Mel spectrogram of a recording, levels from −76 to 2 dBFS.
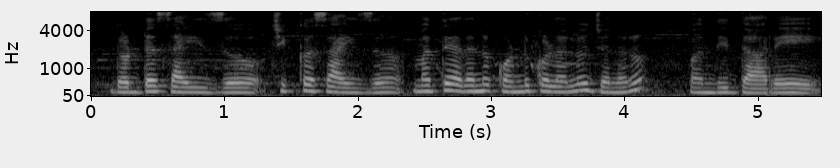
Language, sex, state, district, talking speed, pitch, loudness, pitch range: Kannada, female, Karnataka, Bellary, 100 wpm, 180 Hz, -35 LUFS, 165-205 Hz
